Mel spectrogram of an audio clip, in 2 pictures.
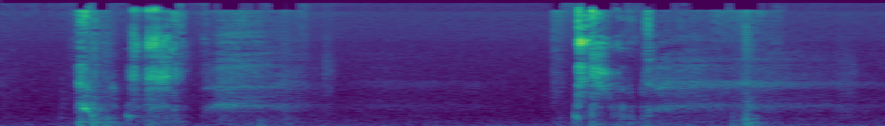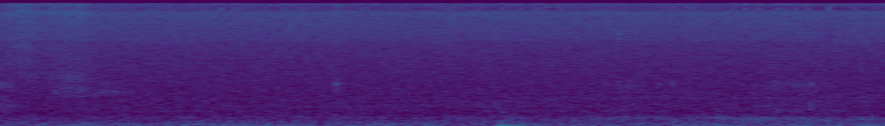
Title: Louder Sneezing fit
